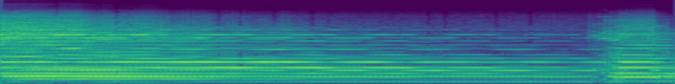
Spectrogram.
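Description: Electric guitar through a Madbean Florist Chorus pedal, a sustained chord thick with chorus shimmer, added gain and hiss, ringing steadily for about three seconds before a fresh strike near the end, loud and close with no voice.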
